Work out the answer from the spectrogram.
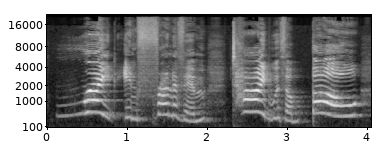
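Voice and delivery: lively storybook read-aloud; reading to children. Acted. Librarian reads Santa's Underwear aloud to children, animated. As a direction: read it brightly for the kids at story time.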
